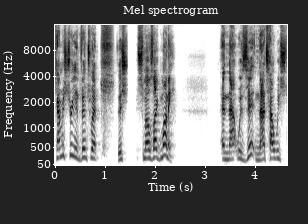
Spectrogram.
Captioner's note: sniff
